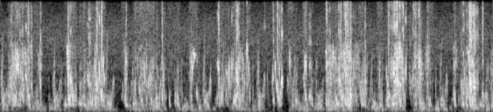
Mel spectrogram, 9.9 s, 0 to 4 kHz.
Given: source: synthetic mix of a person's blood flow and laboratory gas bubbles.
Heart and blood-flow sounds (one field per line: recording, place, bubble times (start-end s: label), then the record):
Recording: Doppler ultrasound of blood flow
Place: precordium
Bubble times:
0.15-0.86 s: bubbles
1.26-2.13 s: bubbles
2.43-2.59 s: bubbles
2.65-3.61 s: bubbles
3.77-3.99 s: bubbles
4.30-5.04 s: bubbles
5.25-5.69 s: bubbles
5.74-5.97 s: bubbles
6.04-6.29 s: bubbles
6.49-7.38 s: bubbles
7.54-8.15 s: bubbles
8.18-8.67 s: bubbles
9.04-9.79 s: bubbles
From the record:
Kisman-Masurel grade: 444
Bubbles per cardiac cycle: continuous sound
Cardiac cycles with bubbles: 100%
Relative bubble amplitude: maximal (0.775 to 0.999)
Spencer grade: 4 (maximum detectable bubble signal sounding continuously throughout systole and diastole of every cardiac period, and overriding the amplitude of the normal cardiac signals)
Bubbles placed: only in the low amplitude regions of the cardiac cycle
